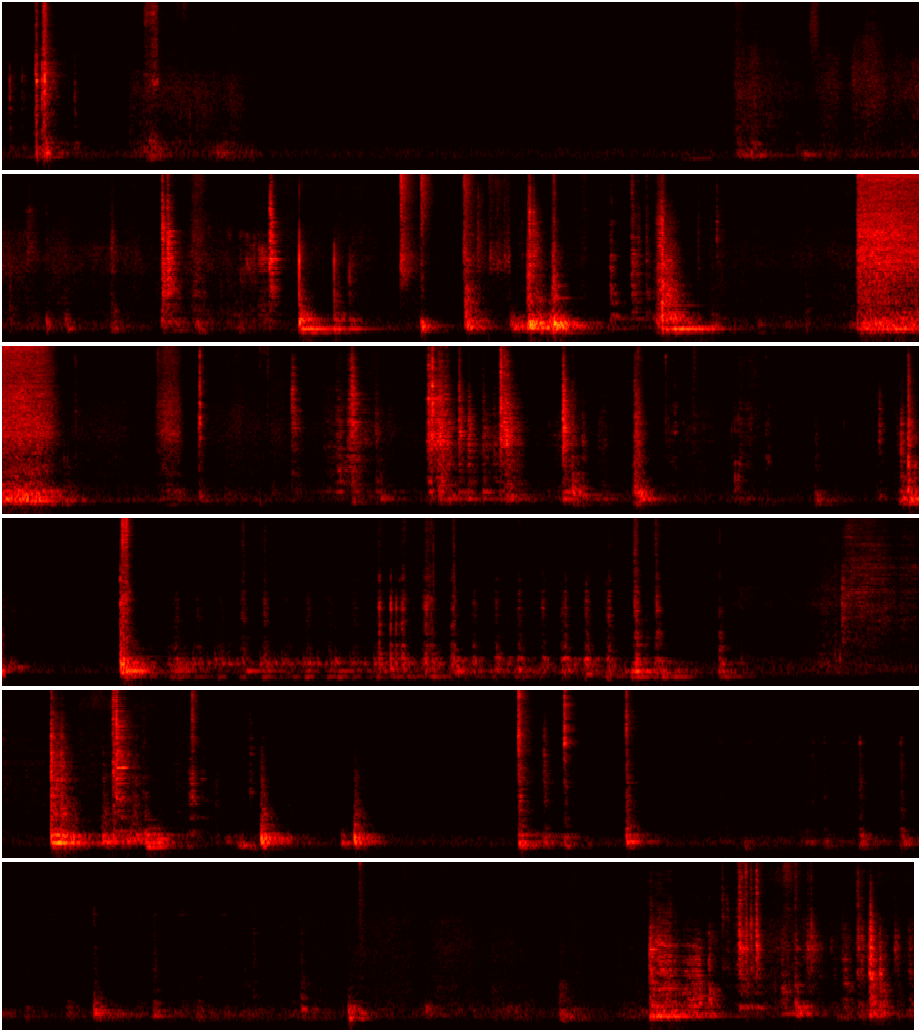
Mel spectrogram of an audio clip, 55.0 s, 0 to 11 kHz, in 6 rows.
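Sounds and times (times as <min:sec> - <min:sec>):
short hiss: 0:17.6 - 0:19.0, 0:19.9 - 0:20.4, 0:35.7 - 0:36.8.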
